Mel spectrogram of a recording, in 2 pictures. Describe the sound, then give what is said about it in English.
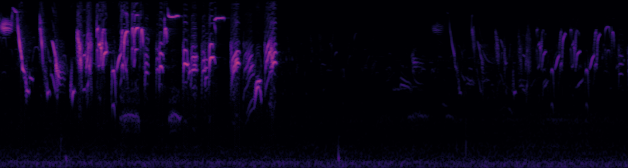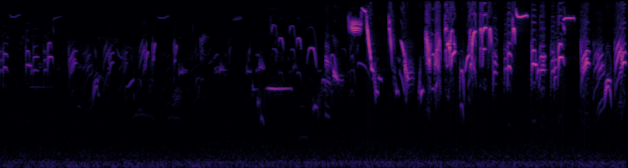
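A bobolink's bubbly, tumbling song bursts out loud, fades to softer scattered notes in the middle, then returns in a rapid, jangling rush at the end. “The song of the bobolink, to me, expresses hilarity.”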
